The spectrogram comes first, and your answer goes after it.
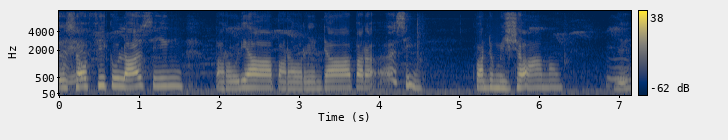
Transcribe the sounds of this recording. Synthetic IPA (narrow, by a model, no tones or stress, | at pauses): sofikulasiŋ | paɾoliapaɾaoɾjendapaɾaasiŋ | kwandumiʃama | nɛ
